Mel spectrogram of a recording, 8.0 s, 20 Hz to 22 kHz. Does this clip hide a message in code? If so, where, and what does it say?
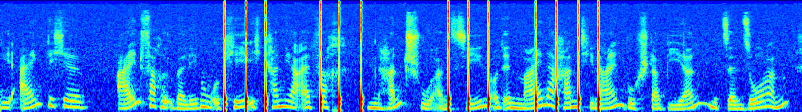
Yes: tap code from 2.2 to 6.0 s, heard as knocks on a wall, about 5 knocks a second, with speech in German. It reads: NO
